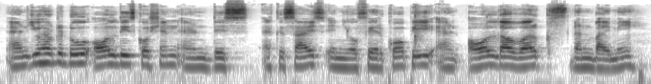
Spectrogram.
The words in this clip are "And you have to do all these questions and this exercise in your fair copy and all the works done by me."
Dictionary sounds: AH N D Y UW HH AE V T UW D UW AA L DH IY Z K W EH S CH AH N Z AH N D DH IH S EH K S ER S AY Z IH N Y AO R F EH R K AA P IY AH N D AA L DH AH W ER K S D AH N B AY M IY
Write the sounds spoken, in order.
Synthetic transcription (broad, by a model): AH N D Y UW HH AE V T UW D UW AA L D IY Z K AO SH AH N AH N D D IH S EH K S ER S AY Z IH N Y AO R F EH R K AA P IY AH N D AA L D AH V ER K S D AH N B AY M IY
